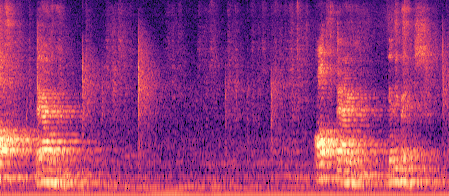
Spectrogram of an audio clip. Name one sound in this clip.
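A man speaks calmly into a microphone, lecturing.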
